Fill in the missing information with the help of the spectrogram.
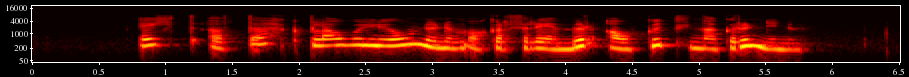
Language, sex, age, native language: Icelandic, female, 20-29, Icelandic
